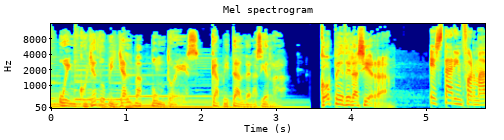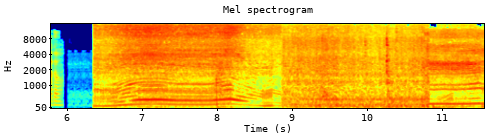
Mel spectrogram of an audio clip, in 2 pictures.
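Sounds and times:
speech: 0.1 - 6.1
chainsaws and brush cutters clearing and preparing forest land: 6.4 - 11.5.

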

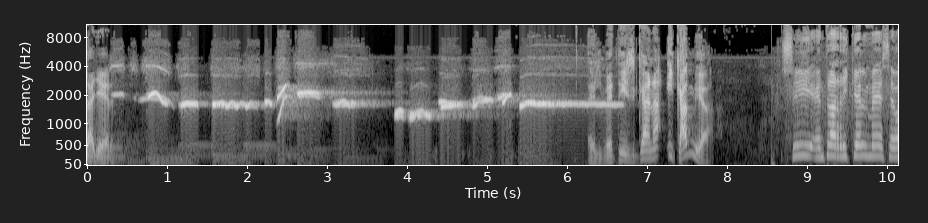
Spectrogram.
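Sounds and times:
speech: 0.0 - 0.7, 6.3 - 7.9, 8.7 - 10.1
person whistling a tune: 0.2 - 6.8.

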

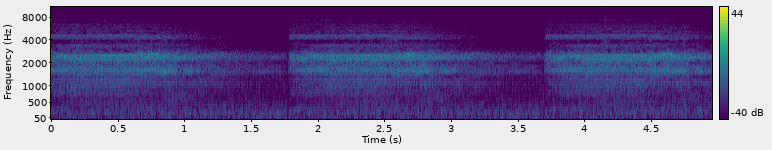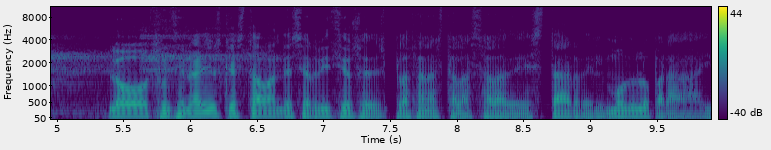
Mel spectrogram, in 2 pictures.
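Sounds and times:
harsh electronic prison alarm buzzing: 0.0 - 6.3
speech: 5.4 - 9.9.

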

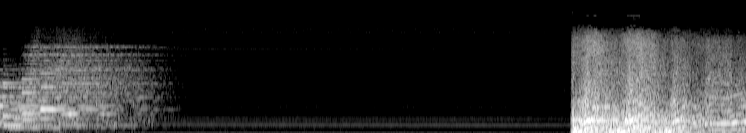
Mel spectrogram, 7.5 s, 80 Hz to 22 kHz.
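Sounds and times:
faint electrical hum: 1.7 - 5.7
McLaren Formula 1 racing car engine roaring: 5.7 - 7.4.

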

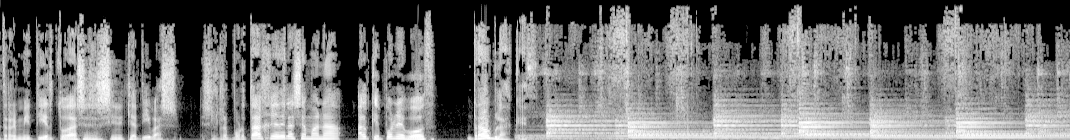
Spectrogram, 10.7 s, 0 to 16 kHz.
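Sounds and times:
speech: 0.0 - 5.5
church bells of a church in Salamanca Spain pealing at noon: 5.2 - 10.6.

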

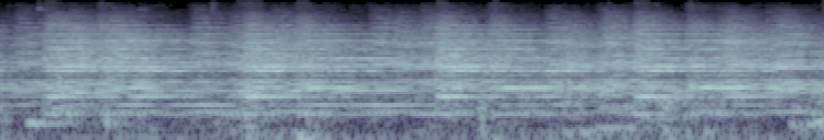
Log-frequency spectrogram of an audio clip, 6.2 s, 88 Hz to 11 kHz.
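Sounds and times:
church bells ringing in overlapping peals: 0.0 - 6.1.

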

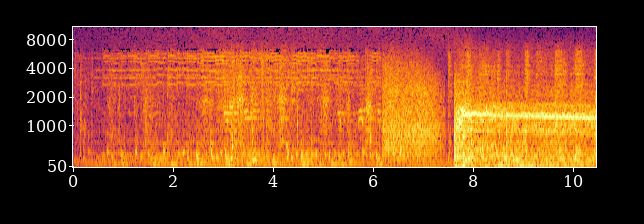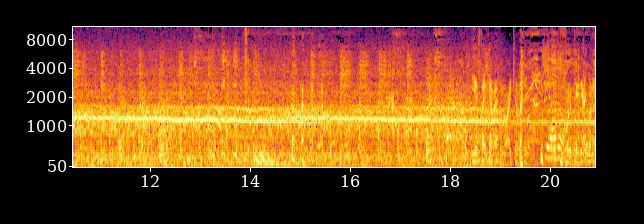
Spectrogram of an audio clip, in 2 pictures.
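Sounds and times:
busy noisy film soundtrack: 0.0 - 20.8
laughter: 2.4 - 6.2, 12.5 - 20.8
man screaming in a film: 7.6 - 19.5.

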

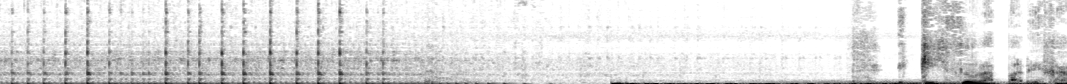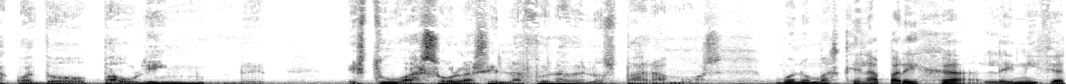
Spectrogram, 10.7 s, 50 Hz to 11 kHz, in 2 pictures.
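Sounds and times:
motorcycle engine chugging and rumbling: 0.0 - 3.3
speech: 4.6 - 10.6.

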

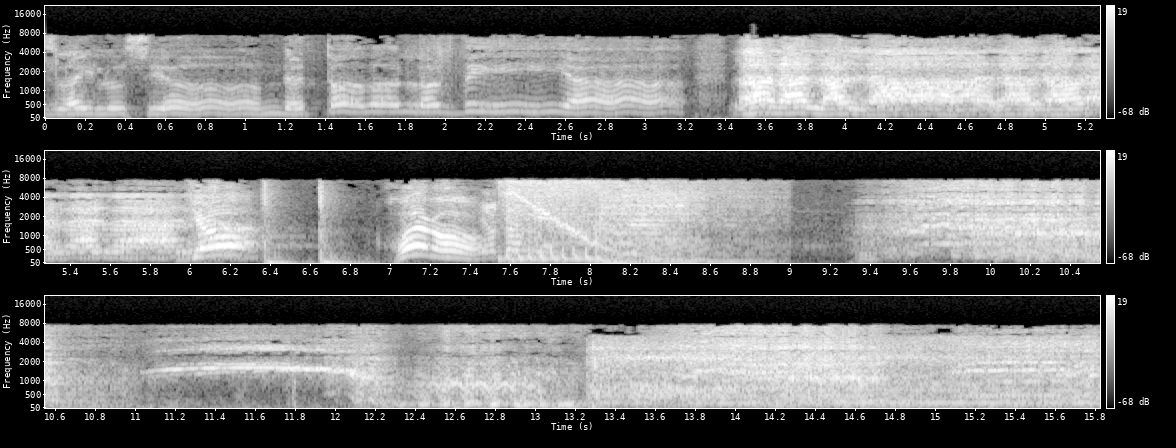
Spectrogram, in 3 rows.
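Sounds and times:
speech: 0.0 - 6.4, 7.0 - 8.0
horse neighing: 9.3 - 15.8.

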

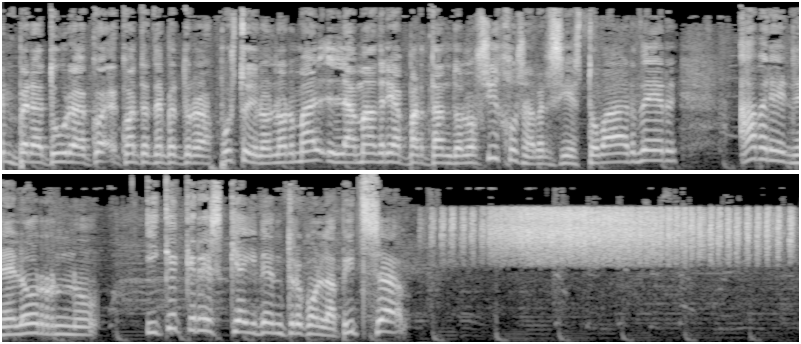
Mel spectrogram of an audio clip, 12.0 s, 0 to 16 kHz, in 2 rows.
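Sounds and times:
speech: 0.0 - 9.5
half-metre-long rattlesnake rattling inside an oven: 9.2 - 11.9.

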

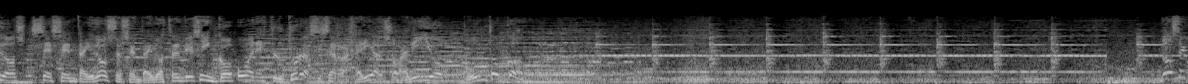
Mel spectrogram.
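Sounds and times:
speech: 0.0 - 6.1
tram electric motor whine: 3.6 - 11.8
tram wheels clacking over rail joints: 5.9 - 11.8.

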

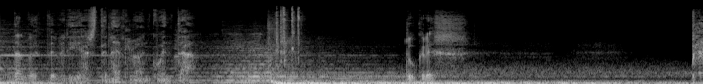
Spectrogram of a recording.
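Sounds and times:
speech: 0.2 - 3.2, 4.0 - 4.8
low rumbling: 3.4 - 7.0.

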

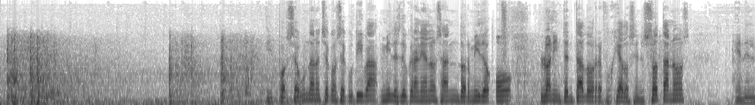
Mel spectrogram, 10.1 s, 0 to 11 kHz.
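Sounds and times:
gunfire in city streets: 0.0 - 1.0, 2.2 - 3.6
steady outdoor rumble: 0.0 - 4.5
speech: 3.6 - 10.0.

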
